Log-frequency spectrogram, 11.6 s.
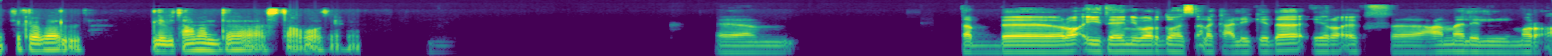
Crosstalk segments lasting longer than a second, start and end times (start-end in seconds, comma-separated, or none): none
